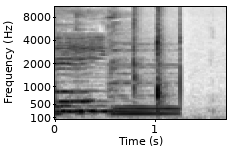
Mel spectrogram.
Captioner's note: claps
